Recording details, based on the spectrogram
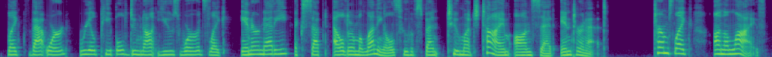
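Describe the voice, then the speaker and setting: A middle-aged woman reading her own audiobook in a conversational, snarky way, with playful deadpan asides. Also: on the low side, no room sound, clean studio sound. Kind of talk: scripted audiobook narration, conversational.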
